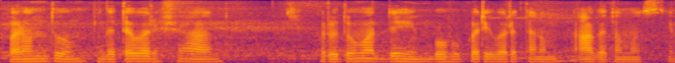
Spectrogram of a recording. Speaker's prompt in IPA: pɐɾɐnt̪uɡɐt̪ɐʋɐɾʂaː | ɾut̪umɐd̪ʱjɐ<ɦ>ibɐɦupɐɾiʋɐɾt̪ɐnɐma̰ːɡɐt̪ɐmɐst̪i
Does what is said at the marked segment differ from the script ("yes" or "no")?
no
